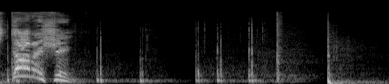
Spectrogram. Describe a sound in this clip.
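A basketball bounces on a hard court in quick, sharp thuds.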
